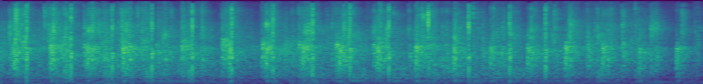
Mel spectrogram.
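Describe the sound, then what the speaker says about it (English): Audience applause at a Student Press Freedom Day event, a steady round of dense clapping that holds loud and even from start to finish, with no voices over it. "let's give everyone here a round of applause"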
